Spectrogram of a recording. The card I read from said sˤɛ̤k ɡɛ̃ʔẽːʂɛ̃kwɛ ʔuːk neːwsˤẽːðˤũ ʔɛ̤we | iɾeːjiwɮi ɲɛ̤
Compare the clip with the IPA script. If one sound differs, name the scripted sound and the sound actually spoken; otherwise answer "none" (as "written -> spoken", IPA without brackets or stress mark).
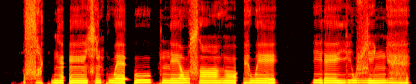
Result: ʂ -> ɕ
